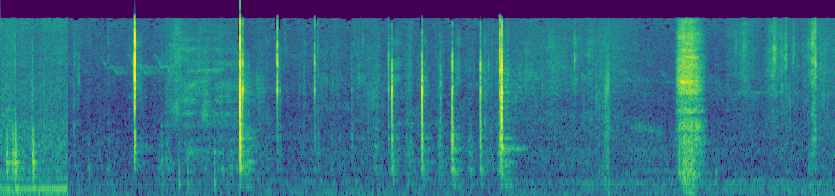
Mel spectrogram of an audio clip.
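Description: Wooden knobs knock and clack against a cabinet.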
